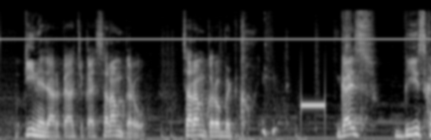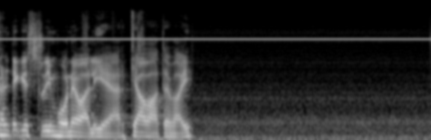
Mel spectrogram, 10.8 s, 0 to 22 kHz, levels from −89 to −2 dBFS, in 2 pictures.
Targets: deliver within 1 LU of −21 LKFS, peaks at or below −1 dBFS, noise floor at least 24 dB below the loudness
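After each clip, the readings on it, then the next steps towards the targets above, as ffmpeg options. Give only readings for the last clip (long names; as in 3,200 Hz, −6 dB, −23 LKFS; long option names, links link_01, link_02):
interfering tone 6,900 Hz; level of the tone −32 dBFS; integrated loudness −25.0 LKFS; sample peak −7.0 dBFS; target loudness −21.0 LKFS
→ -af "bandreject=frequency=6900:width=30"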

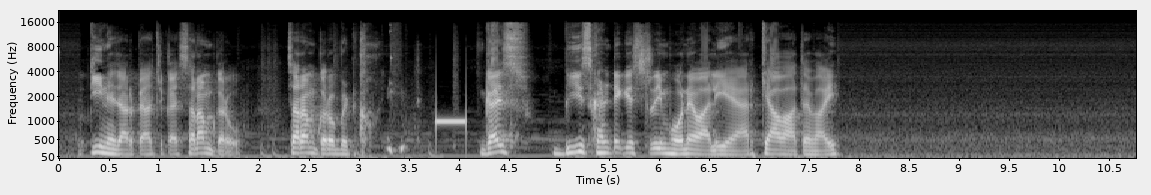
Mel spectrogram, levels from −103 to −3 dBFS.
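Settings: interfering tone none found; integrated loudness −25.0 LKFS; sample peak −7.5 dBFS; target loudness −21.0 LKFS
→ -af "volume=4dB"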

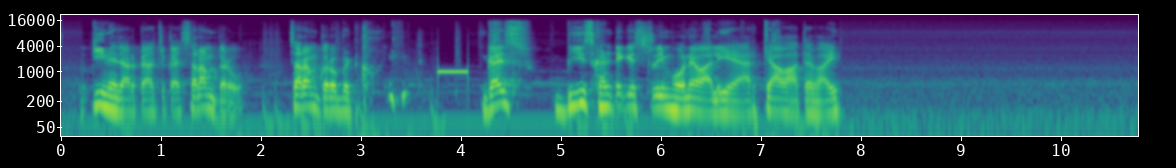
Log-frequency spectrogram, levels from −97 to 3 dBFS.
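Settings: integrated loudness −21.0 LKFS; sample peak −3.5 dBFS; background noise floor −50 dBFS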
